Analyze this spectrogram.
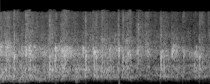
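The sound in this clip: An audience applauds during a talk on school graduation and college enrollment rates. The clapping is brief and crowded, with its loudness rising and dipping slightly as it goes.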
